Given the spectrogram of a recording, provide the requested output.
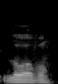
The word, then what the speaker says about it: Louisville: Yeah, Louisville.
